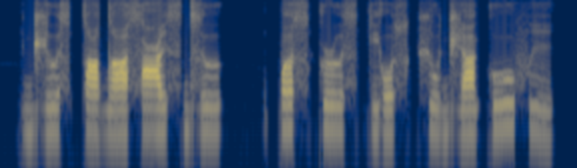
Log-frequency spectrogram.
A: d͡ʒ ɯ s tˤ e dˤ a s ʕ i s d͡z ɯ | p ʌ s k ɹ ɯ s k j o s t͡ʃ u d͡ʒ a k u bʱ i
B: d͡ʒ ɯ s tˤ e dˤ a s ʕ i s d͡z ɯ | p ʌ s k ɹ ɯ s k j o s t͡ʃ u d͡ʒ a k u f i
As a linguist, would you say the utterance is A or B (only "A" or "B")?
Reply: B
